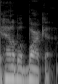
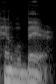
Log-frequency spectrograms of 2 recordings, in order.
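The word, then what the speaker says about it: Hannibal Barca: carthaginian General Hannibal Barka it should be Hannibal Barka but they got Hannibal bear okay moreover it may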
